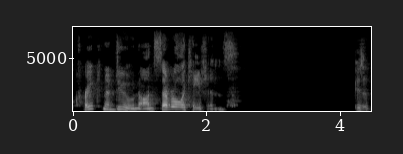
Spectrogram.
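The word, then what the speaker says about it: Craigh na Dun: standing stone formation called creek 'no dune you would not believe how that is spelled just say it's both CR aigh space ma space D UN so like this whole time I was thinking it was pronounced differently interesting yeah okay and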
